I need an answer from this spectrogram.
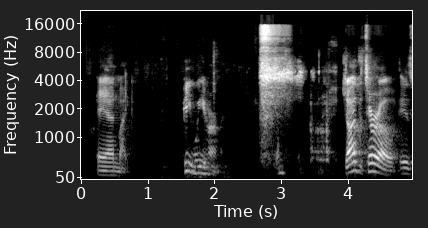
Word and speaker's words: Turturro: There is an R. It is Turturro.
